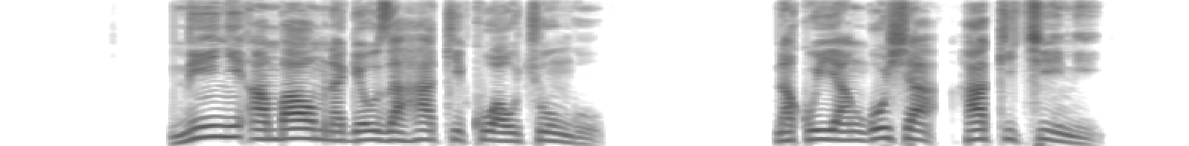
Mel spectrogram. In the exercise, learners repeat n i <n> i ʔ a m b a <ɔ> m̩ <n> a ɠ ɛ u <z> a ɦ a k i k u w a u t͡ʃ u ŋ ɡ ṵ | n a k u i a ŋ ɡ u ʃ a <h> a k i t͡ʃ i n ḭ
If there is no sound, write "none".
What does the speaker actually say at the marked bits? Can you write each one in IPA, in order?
ɲ, ɔ, n, z, h

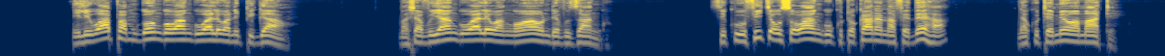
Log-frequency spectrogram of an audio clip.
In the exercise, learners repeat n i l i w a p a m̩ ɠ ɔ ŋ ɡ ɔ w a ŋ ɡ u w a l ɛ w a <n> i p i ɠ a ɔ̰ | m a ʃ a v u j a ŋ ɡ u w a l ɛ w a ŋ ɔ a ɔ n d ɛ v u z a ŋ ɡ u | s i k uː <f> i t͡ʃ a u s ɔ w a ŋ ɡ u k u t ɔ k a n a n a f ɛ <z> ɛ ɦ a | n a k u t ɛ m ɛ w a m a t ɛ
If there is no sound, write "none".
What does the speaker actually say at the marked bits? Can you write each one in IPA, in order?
n, f, ð

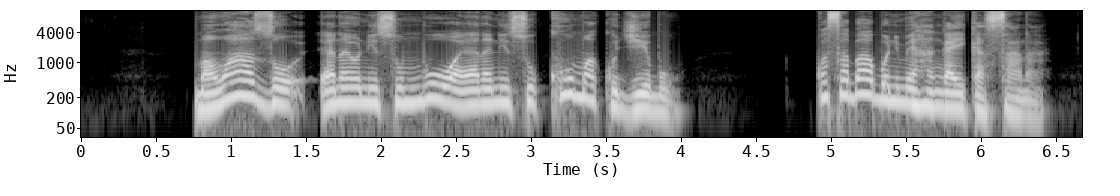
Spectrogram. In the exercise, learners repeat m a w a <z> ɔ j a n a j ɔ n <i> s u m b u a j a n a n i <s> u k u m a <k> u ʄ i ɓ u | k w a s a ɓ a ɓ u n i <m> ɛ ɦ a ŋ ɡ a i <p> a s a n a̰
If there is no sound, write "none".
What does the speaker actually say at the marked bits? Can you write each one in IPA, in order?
z, i, s, k, m, k

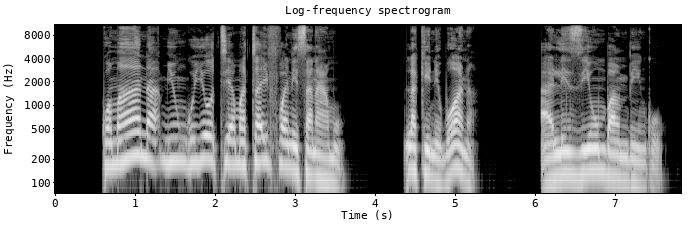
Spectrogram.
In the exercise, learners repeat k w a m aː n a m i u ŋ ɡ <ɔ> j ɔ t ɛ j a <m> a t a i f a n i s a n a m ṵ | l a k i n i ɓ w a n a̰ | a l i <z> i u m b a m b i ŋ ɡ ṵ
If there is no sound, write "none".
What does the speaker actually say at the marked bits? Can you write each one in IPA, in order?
u, m, z

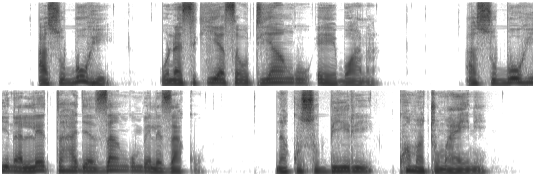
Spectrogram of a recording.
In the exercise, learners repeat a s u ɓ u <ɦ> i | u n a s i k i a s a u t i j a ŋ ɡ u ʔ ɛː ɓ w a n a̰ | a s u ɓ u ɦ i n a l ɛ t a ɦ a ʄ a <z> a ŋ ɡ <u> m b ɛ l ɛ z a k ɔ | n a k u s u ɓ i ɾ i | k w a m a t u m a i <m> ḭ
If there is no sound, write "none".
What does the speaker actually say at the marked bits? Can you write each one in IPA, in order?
ɦ, z, u, n

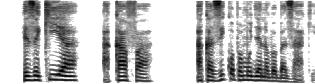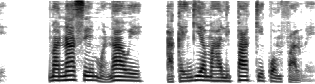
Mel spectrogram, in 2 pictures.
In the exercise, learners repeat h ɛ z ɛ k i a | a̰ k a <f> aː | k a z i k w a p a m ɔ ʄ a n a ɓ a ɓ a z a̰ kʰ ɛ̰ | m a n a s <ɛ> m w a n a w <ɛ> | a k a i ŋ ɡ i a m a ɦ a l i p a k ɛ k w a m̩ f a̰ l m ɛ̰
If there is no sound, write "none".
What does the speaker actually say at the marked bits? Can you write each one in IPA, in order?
f, ɛ, ɛ

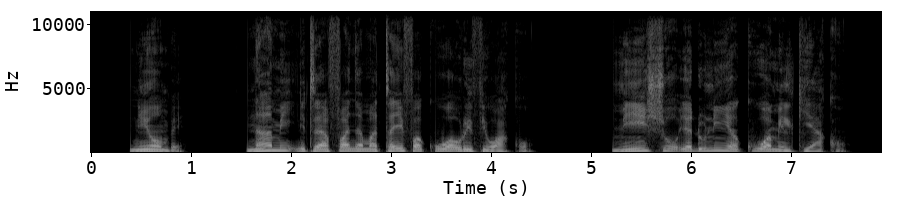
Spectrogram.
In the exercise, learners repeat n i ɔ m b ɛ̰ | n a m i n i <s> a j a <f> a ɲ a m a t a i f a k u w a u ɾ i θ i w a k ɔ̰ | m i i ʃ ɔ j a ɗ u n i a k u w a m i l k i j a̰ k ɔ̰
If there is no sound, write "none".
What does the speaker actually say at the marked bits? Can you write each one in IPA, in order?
t, f

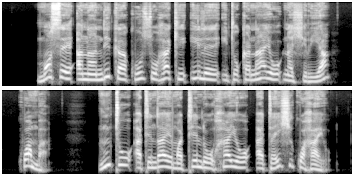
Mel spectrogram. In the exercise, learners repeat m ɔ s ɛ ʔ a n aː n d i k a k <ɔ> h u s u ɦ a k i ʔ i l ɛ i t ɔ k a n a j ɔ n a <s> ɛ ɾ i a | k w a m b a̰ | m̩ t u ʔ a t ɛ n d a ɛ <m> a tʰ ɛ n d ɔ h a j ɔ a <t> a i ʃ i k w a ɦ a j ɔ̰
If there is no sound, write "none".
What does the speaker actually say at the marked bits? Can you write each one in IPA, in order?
u, ʃ, m, t

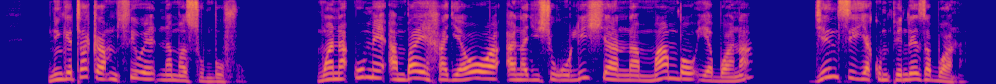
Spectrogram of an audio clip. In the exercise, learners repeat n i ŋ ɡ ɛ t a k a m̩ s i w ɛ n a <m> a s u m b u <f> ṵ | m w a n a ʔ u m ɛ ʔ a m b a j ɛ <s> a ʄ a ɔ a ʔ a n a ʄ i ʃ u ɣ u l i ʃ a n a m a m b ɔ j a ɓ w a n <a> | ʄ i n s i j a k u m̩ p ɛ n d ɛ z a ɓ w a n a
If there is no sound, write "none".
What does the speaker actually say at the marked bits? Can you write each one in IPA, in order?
m, f, h, a

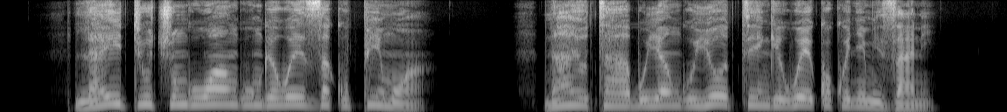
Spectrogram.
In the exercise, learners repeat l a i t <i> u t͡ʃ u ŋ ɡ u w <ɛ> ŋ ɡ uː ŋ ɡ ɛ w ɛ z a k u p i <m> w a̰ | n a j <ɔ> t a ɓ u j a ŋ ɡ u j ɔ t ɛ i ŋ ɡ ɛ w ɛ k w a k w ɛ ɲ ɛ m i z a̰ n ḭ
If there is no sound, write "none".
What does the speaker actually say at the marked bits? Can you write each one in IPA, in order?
i, a, m, ɔ

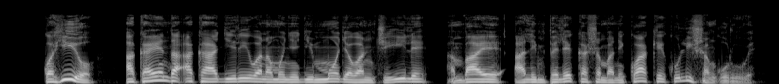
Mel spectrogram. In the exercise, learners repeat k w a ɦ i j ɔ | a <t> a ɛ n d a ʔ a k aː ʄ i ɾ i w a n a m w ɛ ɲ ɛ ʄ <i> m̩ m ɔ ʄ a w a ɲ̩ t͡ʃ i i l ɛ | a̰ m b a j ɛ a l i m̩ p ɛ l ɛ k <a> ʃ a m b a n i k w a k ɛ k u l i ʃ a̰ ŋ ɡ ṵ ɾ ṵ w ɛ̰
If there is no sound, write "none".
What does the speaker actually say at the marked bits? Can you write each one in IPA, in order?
k, i, a

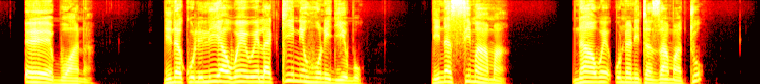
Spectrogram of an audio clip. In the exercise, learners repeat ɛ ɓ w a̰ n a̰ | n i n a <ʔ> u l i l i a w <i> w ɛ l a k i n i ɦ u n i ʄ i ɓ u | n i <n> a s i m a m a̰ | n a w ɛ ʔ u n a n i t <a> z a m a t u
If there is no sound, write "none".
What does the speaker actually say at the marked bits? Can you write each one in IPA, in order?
k, ɛ, n, a

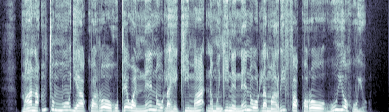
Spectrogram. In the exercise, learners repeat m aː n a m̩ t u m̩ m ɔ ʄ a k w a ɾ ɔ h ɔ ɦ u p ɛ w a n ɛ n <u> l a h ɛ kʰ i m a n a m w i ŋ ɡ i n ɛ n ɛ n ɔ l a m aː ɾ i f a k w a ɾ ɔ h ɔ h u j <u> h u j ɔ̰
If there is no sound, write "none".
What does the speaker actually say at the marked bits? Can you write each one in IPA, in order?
ɔ, ɔ

